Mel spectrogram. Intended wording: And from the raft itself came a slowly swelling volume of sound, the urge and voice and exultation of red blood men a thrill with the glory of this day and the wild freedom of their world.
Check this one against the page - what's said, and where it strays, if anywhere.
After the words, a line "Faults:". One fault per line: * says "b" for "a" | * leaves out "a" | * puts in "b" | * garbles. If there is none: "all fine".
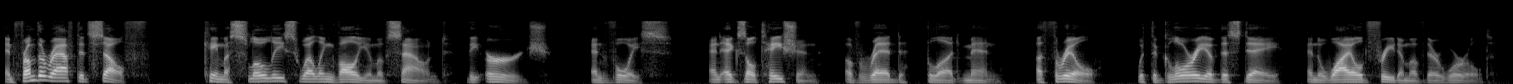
And from the raft itself came a slowly swelling volume of sound, the urge and voice and exultation of red blood men a thrill with the glory of this day and the wild freedom of their world.
Faults:
all fine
